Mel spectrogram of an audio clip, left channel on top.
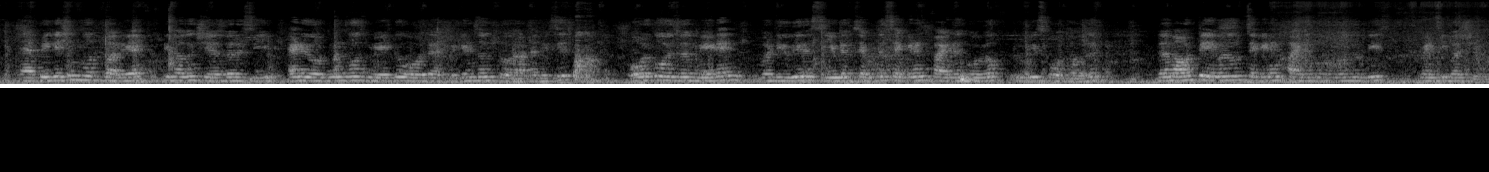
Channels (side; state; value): right; silent; 56 dB below the other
